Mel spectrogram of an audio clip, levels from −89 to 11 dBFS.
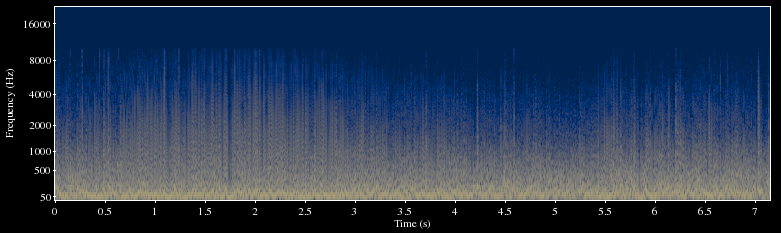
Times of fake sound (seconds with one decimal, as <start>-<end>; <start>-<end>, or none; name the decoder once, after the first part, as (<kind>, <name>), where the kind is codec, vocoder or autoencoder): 1.4-5.0 (autoencoder, DAC-VAE); 5.4-5.9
